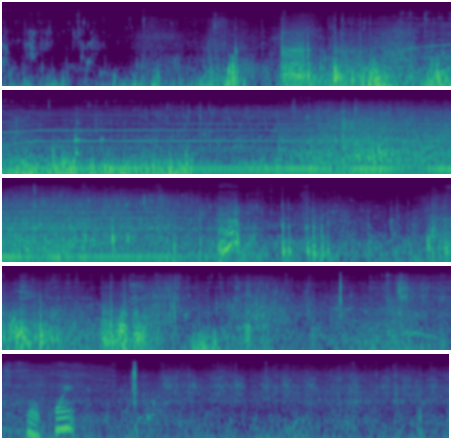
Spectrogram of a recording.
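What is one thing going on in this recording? Water splashes against a small boat's hull.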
